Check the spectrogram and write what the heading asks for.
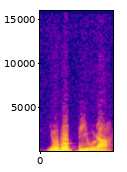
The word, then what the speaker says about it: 요법비구: 요법비구라, 요법비구. 불경 보면은 요법비구라고 좋아할 역자, 즐거울 낙자를 이제 좋아할 요걸 때는 요라고 발음하지 않습니까? 요법비구라, 법을 너무 좋아해서 이제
